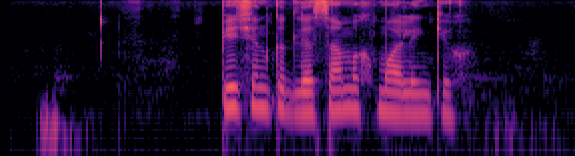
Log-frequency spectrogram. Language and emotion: Russian, neutral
